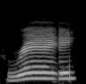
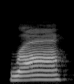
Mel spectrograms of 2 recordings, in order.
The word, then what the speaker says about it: Ra: Thou shalt drink water off the altar of Re, or Ra. Apparently, depending on the time period that you were in, the pronunciation was one of those two.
